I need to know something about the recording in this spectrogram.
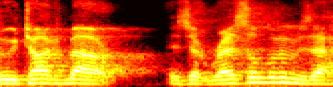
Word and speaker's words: Resolume: So we talked about, is it Resolume?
